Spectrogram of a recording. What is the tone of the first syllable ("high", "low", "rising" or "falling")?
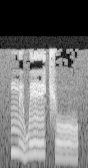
falling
